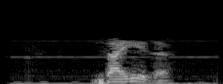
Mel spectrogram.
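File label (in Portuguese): "saida" Portuguese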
